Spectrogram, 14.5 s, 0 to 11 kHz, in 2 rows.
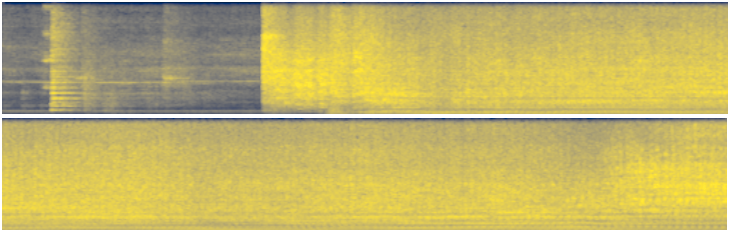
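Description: Dodge Charger's supercharged HEMI V8, built to Demon spec at about 1,000 hp, starting up about two and a half seconds in with a sudden loud catch, then settling into a steady, loud idle.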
